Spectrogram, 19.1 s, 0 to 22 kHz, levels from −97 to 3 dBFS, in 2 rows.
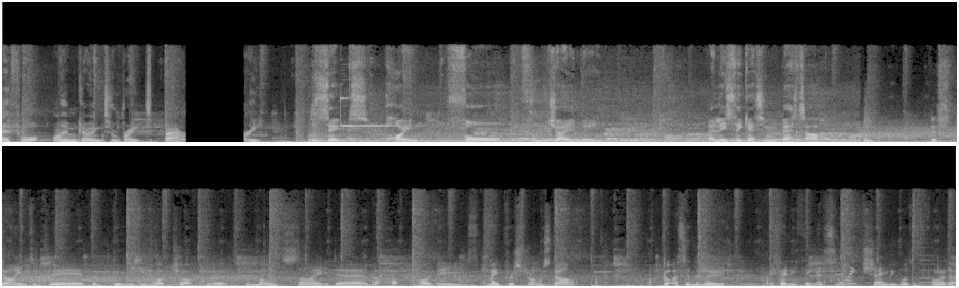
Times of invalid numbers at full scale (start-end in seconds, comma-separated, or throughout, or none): none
